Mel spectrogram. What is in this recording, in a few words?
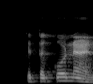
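"ketekunan", Malay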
